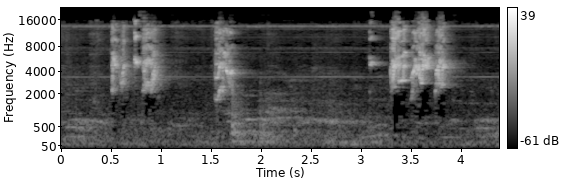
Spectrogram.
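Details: Morning canary sounds: short bursts of sharp, high, buzzy chirps arriving in four groups, the last a rapid run of several notes, with faint low background rumble.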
